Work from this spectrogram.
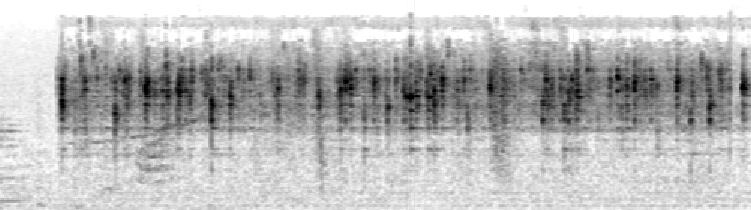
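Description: Chicken wings for fricassee fry in a pot, a bright continuous sizzle starting abruptly after a short quiet moment and crackling steadily at close range with small pops.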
